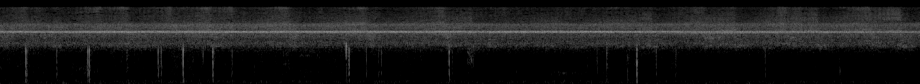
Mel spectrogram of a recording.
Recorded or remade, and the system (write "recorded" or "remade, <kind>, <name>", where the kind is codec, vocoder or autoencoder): recorded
